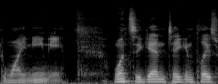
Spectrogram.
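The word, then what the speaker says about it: Hueneme: And yes, that's pronounced Weini.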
